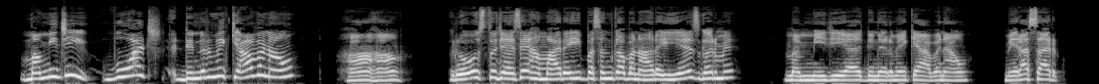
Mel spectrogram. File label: Characters young and old Hindi, female voice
